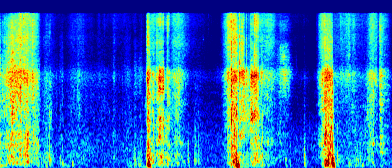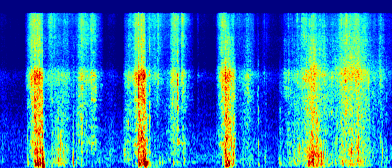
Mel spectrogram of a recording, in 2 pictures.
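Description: Snow shovel scooping and scraping through deep snow, a crunching stroke about every second and a half, eight or so in all.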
